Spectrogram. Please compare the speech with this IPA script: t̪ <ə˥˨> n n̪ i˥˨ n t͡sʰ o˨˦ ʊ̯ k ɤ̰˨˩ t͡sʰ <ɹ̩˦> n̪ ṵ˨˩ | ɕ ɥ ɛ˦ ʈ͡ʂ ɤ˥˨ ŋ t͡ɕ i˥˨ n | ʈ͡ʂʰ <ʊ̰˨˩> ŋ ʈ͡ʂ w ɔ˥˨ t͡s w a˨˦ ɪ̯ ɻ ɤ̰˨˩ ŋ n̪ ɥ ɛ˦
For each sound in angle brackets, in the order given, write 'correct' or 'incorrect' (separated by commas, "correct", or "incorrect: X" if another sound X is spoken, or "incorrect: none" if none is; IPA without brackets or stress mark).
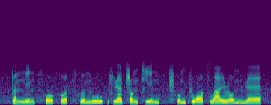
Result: correct, incorrect: ɹ̩˨˦, correct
